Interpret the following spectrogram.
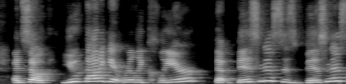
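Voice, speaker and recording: Loud and animated, a woman with a high pitch swings very widely in pitch on a very clean recording with a silent background. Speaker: business coach and speaker. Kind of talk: interview.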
